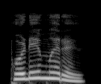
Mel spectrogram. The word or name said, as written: ಪೊಡೆಮರಳ್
